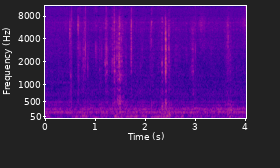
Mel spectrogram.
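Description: A cable plug clicks into a socket.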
